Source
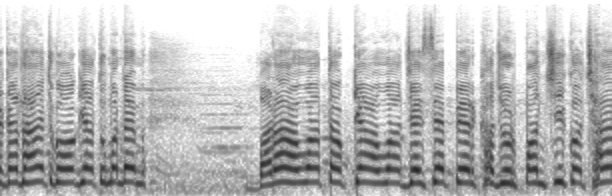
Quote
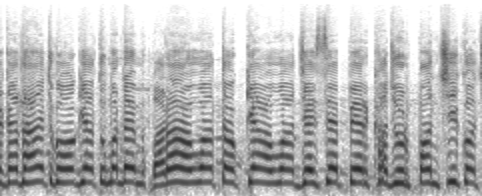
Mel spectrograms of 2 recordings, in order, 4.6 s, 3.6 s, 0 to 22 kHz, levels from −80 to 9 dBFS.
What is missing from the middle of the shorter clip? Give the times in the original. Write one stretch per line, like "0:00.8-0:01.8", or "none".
0:01.1-0:01.9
